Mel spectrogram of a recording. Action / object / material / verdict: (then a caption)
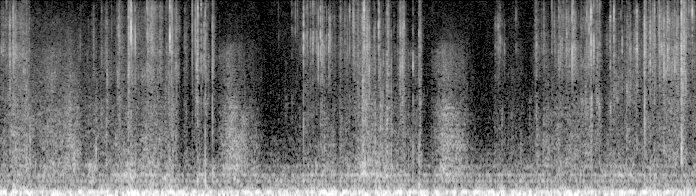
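scrape / sequined fabric garment / sequined fabric / none. Long nails scratch and crumple a soft, sparkly sequined fabric top with a white ruffle held close to the microphones. Continuous crunchy, crinkly rustling fills the clip with bright, dense bursts over a steady low hum.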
